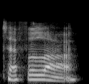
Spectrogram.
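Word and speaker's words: תפילה: If you click this megaphone, so it tells you how to pronounce it, Tefillah.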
